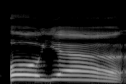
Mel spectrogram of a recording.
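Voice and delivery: half-hearted stab at the catchphrase; wrong meme attempt; botched meme. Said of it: "I didn't get the meme right".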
